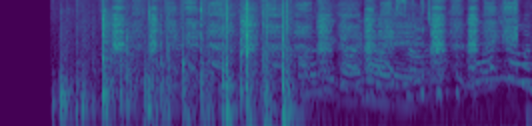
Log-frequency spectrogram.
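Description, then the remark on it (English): A woman pants hard and fast after rushing into a barracks, a burst of sharp, breathy gasps, easing into quicker, lighter breaths toward the end. “Colleen rushed into the barracks, panting, calling out two glorious words.”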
